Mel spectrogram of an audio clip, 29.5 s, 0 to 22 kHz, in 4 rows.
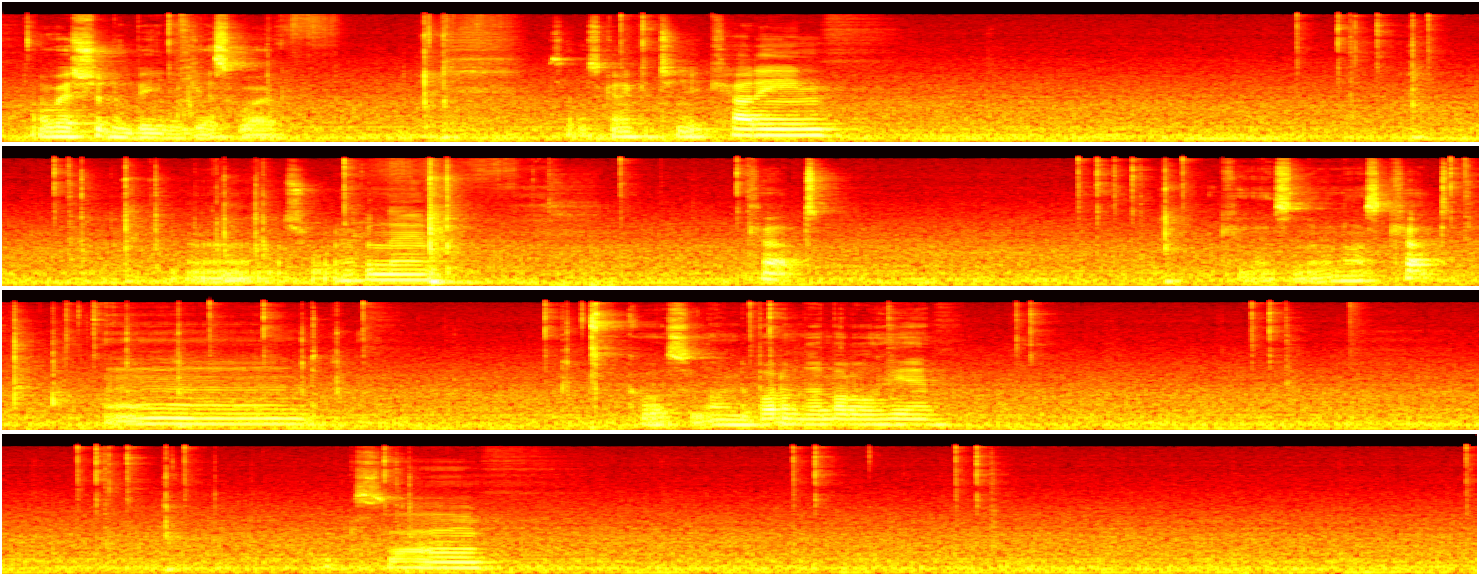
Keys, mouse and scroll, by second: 2.0 y, 3.1 click, 6.5 click, 6.7 right click, 7.1 alt+click, 8.0 w, 9.5 y, 10.4 click, 12.9 right click, 13.2 alt+click, 14.8 alt+middle click, 15.1 alt+right click, 15.8 alt+click, 16.6 alt+click, 19.8 right click, 21.0 click, 22.6 right click, 23.0 alt+click, 26.1 click.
